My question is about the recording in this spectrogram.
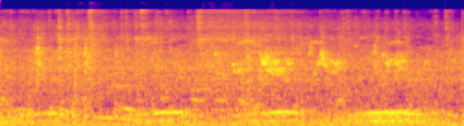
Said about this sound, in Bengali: আরেক জোড়া কবুতর মুখী কবুতর বিগ সাইজের কোয়ালিটি সম্পন্ন কবুতর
